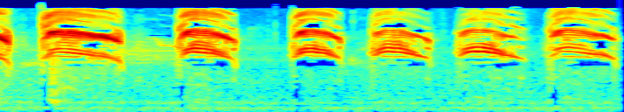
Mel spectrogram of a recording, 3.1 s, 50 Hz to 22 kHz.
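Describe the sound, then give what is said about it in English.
A sharp-shinned hawk, a 12-inch woodland hawk, gives a series of about six loud, harsh, high-pitched calls in a steady, evenly spaced rhythm, with no other sounds around them. “The cause of their distress could be a 12-inch woodland hawk, the sharp-shinned hawk, which preys chiefly on small birds.”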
